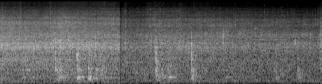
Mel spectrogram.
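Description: Tomatoes and garlic sizzle steadily in a hot pan while a spoon stirs them, giving several soft scraping strokes over a continuous close frying hiss, with no talking.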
